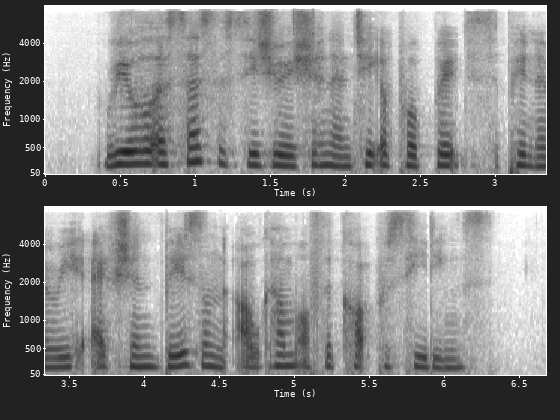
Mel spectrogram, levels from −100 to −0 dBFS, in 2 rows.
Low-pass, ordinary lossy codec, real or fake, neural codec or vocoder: 7.2 kHz; AAC, 32 kbps; fake; codec, 16 kHz in and 24 kHz out, 0.6 kbps, FocalCodec, streaming, 4096 codes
